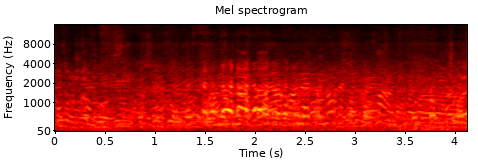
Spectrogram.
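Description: Crowd chatter: several people talking at once, with no single voice clear.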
